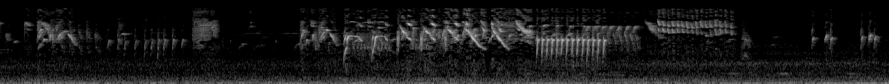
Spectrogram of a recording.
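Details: Caged mutant major European goldfinch singing: scattered high chirps and twittering slurs, a short steady buzzy trill, then more high whistled notes.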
